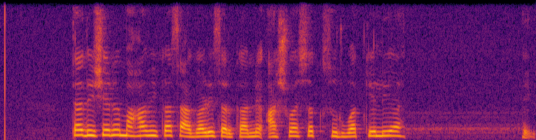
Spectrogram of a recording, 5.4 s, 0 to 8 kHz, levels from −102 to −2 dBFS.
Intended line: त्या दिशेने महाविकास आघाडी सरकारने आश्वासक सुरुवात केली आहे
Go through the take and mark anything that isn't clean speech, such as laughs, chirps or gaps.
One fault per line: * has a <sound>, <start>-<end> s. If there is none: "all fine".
all fine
